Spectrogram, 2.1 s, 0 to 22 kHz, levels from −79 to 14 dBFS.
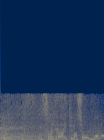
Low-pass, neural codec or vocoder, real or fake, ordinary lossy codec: none; codec, 16 kHz, 1.1 kbps, Voila-Tokenizer; fake; none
